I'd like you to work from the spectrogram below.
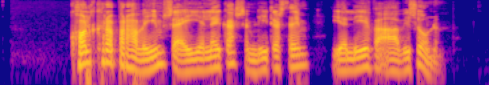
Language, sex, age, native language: Icelandic, male, 60-69, Icelandic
